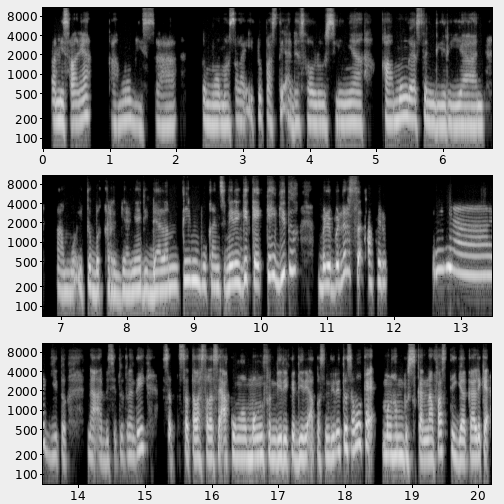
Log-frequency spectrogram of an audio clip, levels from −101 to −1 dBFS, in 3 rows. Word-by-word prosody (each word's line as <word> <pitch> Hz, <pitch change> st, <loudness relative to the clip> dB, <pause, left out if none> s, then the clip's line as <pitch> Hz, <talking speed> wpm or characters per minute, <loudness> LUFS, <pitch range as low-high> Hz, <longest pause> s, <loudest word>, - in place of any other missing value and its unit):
kayak 185 Hz, -, 0 dB
misalnya, 180 Hz, +5 st, 0 dB, 0.3 s
"Kamu 180 Hz, +3 st, -5 dB
bisa, 160 Hz, 0 st, -7 dB, 0.4 s
semua 170 Hz, -3 st, -1 dB
masalah 165 Hz, +3 st, -2 dB
itu 215 Hz, 0 st, -9 dB
pasti 170 Hz, -1 st, -8 dB
ada 170 Hz, -3 st, -7 dB
solusinya, 175 Hz, 0 st, -2 dB, 0.3 s
kamu 190 Hz, +4 st, 0 dB
nggak 195 Hz, -, -1 dB
sendirian, 160 Hz, -2 st, -1 dB, 0.3 s
kamu 170 Hz, -1 st, -4 dB
itu 195 Hz, +4 st, -1 dB
bekerjanya 175 Hz, 0 st, -1 dB
di 175 Hz, -, -1 dB
dalam 185 Hz, +4 st, +1 dB
tim 255 Hz, 0 st, +5 dB
bukan 210 Hz, -1 st, -2 dB
sendiri," 215 Hz, +4 st, +5 dB
git 275 Hz, -, +3 dB
ka 455 Hz, -2 st, +6 dB
kayak 300 Hz, -1 st, +3 dB
gitu. 365 Hz, 0 st, +3 dB, 0.4 s
Bener-bener 220 Hz, -, +4 dB
seafir 240 Hz, -3 st, -2 dB, 0.7 s
iya, 320 Hz, -5 st, +2 dB
gitu. 190 Hz, -1 st, -7 dB, 0.4 s
Nah -, -, -4 dB
abis 165 Hz, -1 st, -9 dB
itu 195 Hz, -, -11 dB
nanti 225 Hz, +7 st, 0 dB, 0.2 s
se -, -, -4 dB
setelah 180 Hz, -1 st, +1 dB
selesai 180 Hz, +1 st, +1 dB
aku 185 Hz, +3 st, 0 dB
ngomong 180 Hz, +1 st, +3 dB
sendiri 180 Hz, -2 st, +2 dB
ke 195 Hz, -, +3 dB
diri 185 Hz, +3 st, +3 dB
aku 190 Hz, -, -5 dB
sendiri, 190 Hz, +6 st, +1 dB
terus 255 Hz, -3 st, +3 dB
aku 300 Hz, +2 st, +5 dB
kayak 310 Hz, -, +3 dB
menghembuskan 195 Hz, -3 st, +1 dB
nafas 175 Hz, +6 st, +1 dB
3 180 Hz, -5 st, +3 dB
kali 180 Hz, +1 st, +5 dB
kayak, -, -, +3 dB
185 Hz, 150 wpm, -24 LUFS, 170-215 Hz, 0.7 s, ka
